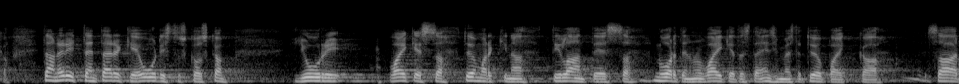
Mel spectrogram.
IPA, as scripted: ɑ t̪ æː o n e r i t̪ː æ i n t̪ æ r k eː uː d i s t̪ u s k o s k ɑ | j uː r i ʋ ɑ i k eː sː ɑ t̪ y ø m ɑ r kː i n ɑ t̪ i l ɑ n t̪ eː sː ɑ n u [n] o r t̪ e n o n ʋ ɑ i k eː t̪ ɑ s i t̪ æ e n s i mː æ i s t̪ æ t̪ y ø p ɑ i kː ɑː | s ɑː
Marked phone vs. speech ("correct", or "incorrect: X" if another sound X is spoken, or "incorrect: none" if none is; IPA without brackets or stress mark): incorrect: none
